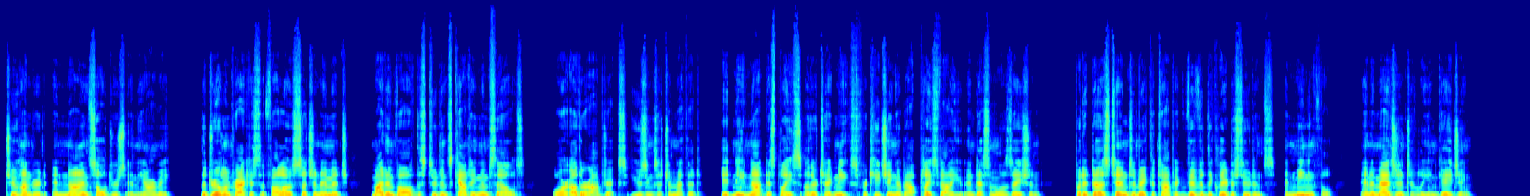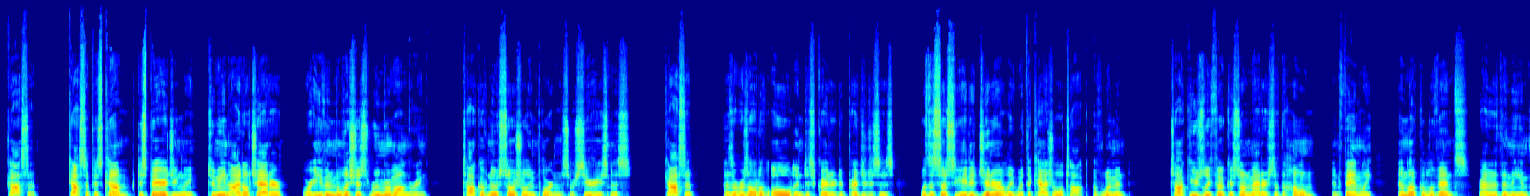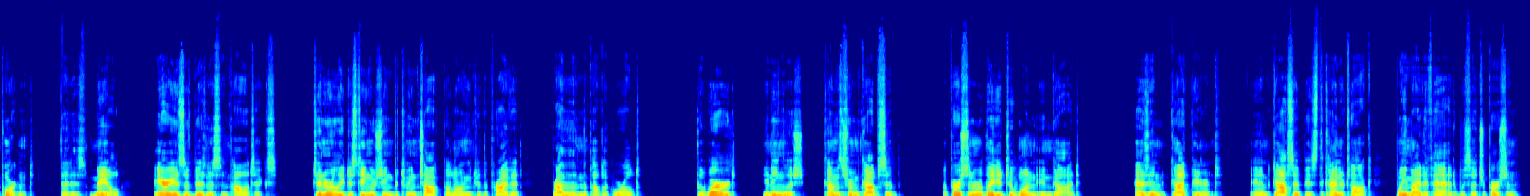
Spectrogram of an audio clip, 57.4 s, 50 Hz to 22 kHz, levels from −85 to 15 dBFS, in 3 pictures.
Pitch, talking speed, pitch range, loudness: 95 Hz, 175 wpm, 85-105 Hz, -22 LUFS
